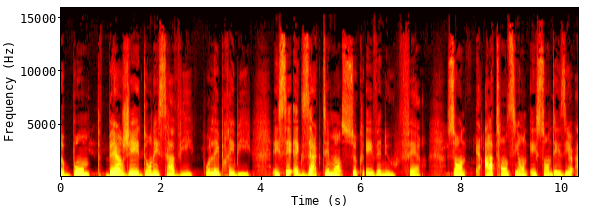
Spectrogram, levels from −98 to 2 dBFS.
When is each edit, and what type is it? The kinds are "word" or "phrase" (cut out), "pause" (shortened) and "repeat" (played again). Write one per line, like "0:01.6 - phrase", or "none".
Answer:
0:06.0 - word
